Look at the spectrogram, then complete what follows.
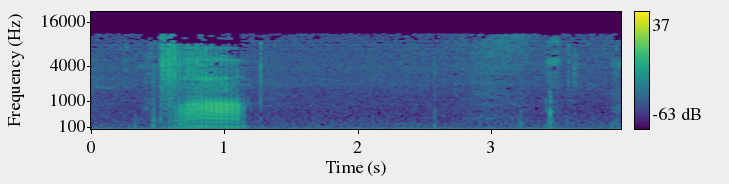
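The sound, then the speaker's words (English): A sleeping cat purrs close to the microphone, held near it as someone leans in, in one short, rumbling burst of about half a second, followed by near silence broken only by a faint rustle and a soft tap. “Nardo is purring in his sleep.”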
